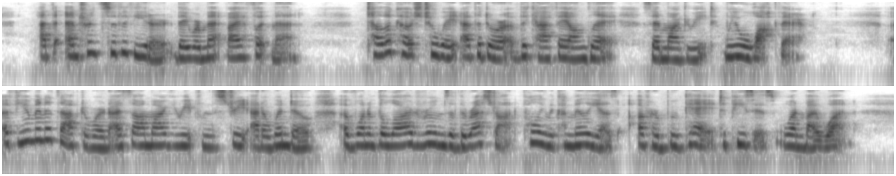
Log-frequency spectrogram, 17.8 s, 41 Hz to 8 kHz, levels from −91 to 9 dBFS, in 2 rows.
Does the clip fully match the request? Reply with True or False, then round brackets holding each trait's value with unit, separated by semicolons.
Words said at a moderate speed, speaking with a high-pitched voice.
False (210 wpm; 245 Hz)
